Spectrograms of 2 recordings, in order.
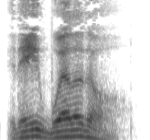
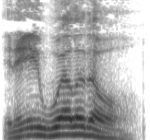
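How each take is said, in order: First: Softer mock Southern accent. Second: "It ain't well at all" in a firm Southern twang; mock Southern accent. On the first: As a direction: echo "It ain't well at all" quietly and lower, keeping the Southern accent. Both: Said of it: "with my regular Cowboy accent".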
